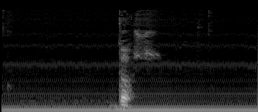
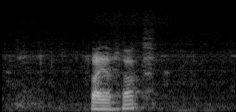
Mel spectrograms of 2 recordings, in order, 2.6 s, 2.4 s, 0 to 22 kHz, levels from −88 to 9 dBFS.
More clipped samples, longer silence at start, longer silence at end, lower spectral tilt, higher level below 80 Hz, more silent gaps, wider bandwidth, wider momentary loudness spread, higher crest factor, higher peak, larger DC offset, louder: neither; second, 0.05 s vs 0.2 s; second, 0 s vs 0.8 s; about the same, -6 dB/octave vs -7 dB/octave; first, -40 dBFS vs -64 dBFS; neither; about the same, 16 kHz vs 15.5 kHz; second, 14 LU vs 23 LU; about the same, 24 dB vs 24 dB; about the same, -10 dBFS vs -10 dBFS; neither; second, -35 LUFS vs -28 LUFS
